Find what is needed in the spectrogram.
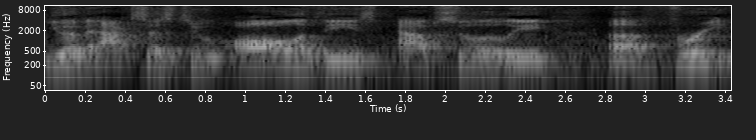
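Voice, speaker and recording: A man speaks with ordinary pitch variation, the recording carrying noticeable background noise and audible room echo. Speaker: pastor. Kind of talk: webinar tutorial and sales pitch. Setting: live online webinar. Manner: fast.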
